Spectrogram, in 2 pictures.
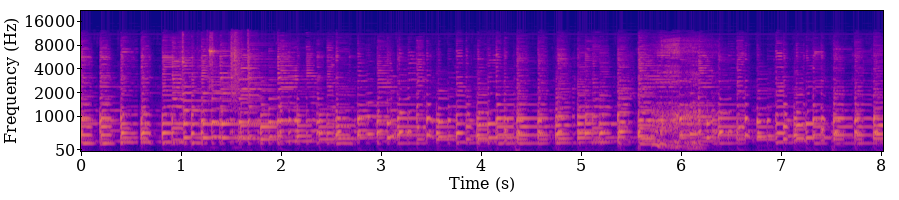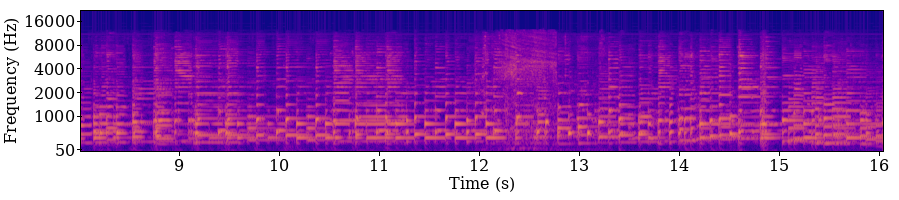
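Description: Banjo picked fast in bluegrass style, a rapid unbroken run of plucked notes. Two brief swells of noise break in, about six seconds in and again near the end.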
